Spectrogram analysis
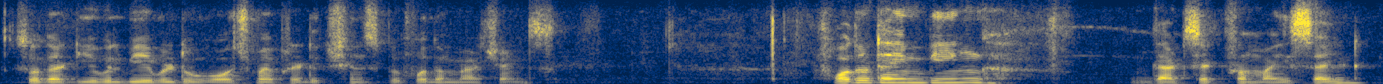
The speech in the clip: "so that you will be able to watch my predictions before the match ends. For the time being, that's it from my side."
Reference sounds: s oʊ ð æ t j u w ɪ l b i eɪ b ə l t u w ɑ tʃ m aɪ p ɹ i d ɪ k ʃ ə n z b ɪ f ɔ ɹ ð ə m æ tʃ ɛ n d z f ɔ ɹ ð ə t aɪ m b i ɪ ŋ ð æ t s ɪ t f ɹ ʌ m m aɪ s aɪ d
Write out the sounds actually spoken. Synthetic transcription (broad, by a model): s oʊ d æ t j u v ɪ l b i eɪ b ə l t u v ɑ tʃ m aɪ p ɹ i d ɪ k ʃ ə n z b ɪ f ɔ ɹ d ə m æ tʃ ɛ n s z f ɔ ɹ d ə t aɪ m b i ɪ ŋ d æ t s ɪ t f ɹ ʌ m m aɪ s aɪ d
